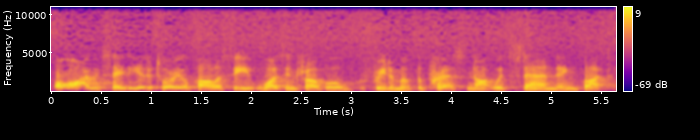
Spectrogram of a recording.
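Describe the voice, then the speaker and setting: An actress playing a scheming, formal rich woman who speaks in measured, slightly haughty phrases, in a 1980s TV soap opera heard from a worn VHS tape copy. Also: low voice, a little mellow. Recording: dull, hissy worn VHS tape audio.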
